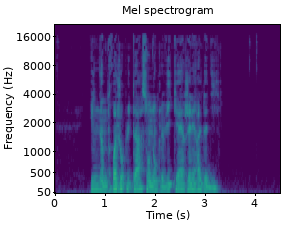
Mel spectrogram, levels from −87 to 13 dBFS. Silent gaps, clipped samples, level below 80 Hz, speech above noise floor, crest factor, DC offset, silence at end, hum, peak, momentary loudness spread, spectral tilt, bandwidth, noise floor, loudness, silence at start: none; under 0.1%; -56 dBFS; 37 dB; 20 dB; under 0.1%; 1.2 s; none; -12 dBFS; 8 LU; -5.5 dB/octave; 17 kHz; -68 dBFS; -32 LUFS; 0.7 s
